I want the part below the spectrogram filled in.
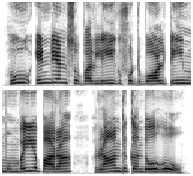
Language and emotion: Sindhi, neutral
